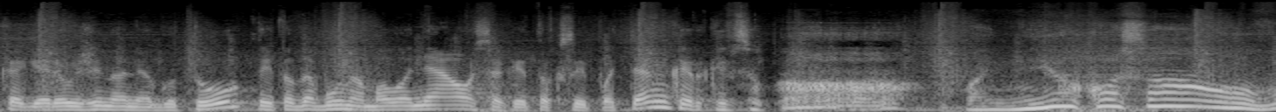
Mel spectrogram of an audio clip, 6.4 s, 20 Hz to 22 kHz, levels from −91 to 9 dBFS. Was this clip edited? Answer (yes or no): yes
